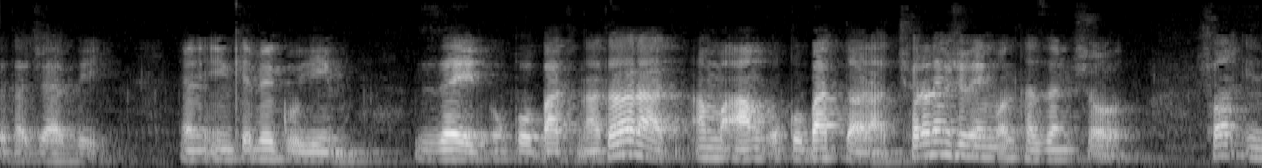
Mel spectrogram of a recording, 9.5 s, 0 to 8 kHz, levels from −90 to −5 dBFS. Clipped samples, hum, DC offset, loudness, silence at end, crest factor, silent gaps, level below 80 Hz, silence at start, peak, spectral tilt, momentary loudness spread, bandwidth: under 0.1%; none; under 0.1%; -25 LUFS; 0 s; 20 dB; none; -62 dBFS; 0 s; -4 dBFS; -8.5 dB/octave; 13 LU; 5.2 kHz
